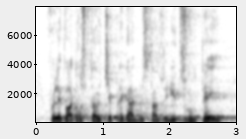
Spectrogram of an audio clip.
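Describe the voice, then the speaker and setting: A man speaks with a high pitch and fairly even intonation. Audible room echo and noticeable background noise surround his voice. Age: 70s. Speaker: pastor. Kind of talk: sermon. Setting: church.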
